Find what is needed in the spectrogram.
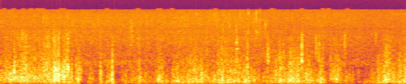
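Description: Wind buffeting the microphone in irregular gusts, a loud low rushing noise with uneven flutters.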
